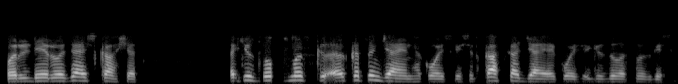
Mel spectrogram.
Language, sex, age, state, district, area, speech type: Kashmiri, male, 45-60, Jammu and Kashmir, Srinagar, urban, conversation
